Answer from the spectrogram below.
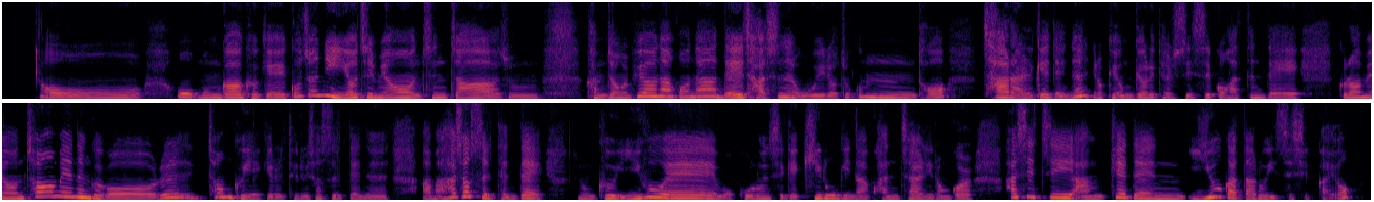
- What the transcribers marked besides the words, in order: none
- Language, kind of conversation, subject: Korean, advice, 일상에서 영감을 쉽게 모으려면 어떤 습관을 들여야 할까요?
